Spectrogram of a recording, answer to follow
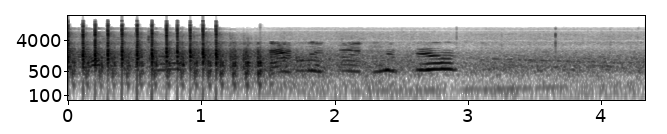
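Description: A long burst of rapid gunfire from a distant elevated shooter, about ten shots a second, heard as fully automatic fire; it stops about a second in. A raised voice follows briefly.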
